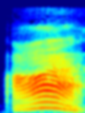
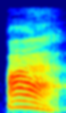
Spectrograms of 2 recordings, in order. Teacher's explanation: আপনি আইন উচ্চারণ করেন মুখের সামনে হাত নিয়ে আ, দেখবেন কোনো বাতাস পাচ্ছেন না। কিন্তু যখন আপনি হা উচ্চারণ করছেন আ, আগে বাতাস যাচ্ছে তারপর আওয়াজ আসছে। কেন? তার কারণ হচ্ছে লিসানুল মিজমার পুরোপুরি লেগে নেই, আইনের মতো একটু ফাঁকা, হালকা ফাঁকা।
